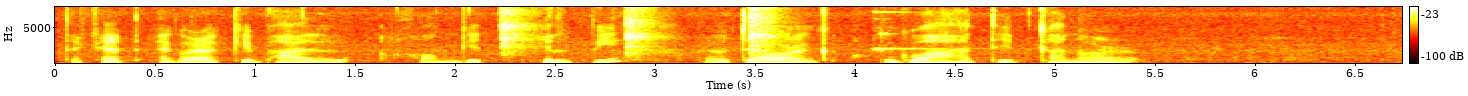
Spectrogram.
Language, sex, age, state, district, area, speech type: Assamese, female, 18-30, Assam, Nagaon, rural, spontaneous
